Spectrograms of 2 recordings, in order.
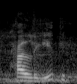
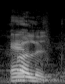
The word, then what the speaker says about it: Khalid: Yeah, Khalid. And the pronunciation is, he was trying to teach me the pronunciation. It's not the way that we usually say it. It's like a Khalid.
